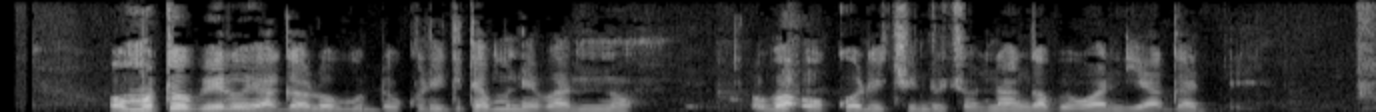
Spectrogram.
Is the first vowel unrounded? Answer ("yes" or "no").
no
